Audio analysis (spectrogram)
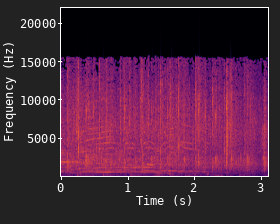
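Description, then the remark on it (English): An audience claps steadily for about three seconds for a speaker being introduced, a dense crackle of many hands, with a few high voices whooping and calling out over the applause. “Give her a big applause.”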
